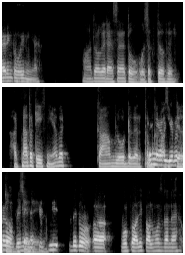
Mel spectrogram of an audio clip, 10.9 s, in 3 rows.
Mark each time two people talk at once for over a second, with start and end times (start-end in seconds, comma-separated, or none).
6.6-8.2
